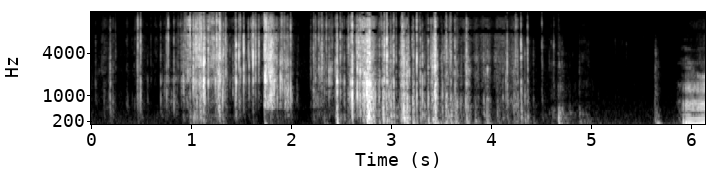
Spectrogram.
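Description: A foil trading-card pack wrapper being torn open and crinkled by hand, in two stretches of crackly rustling: one starting about a second in, the other from about two to four and a half seconds.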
